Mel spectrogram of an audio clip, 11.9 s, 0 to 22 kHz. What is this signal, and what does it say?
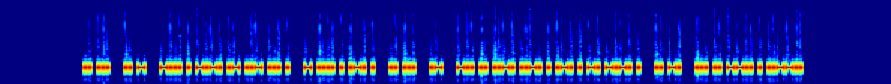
Morse code, heard as a keyed tone, about 40 wpm, 700 Hz. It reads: IS IT BECAUSE THERE IS A DIFFERENCE IN SIZE?
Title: Sentences from Top 1000 Words - Review Part 5 - 40wpm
